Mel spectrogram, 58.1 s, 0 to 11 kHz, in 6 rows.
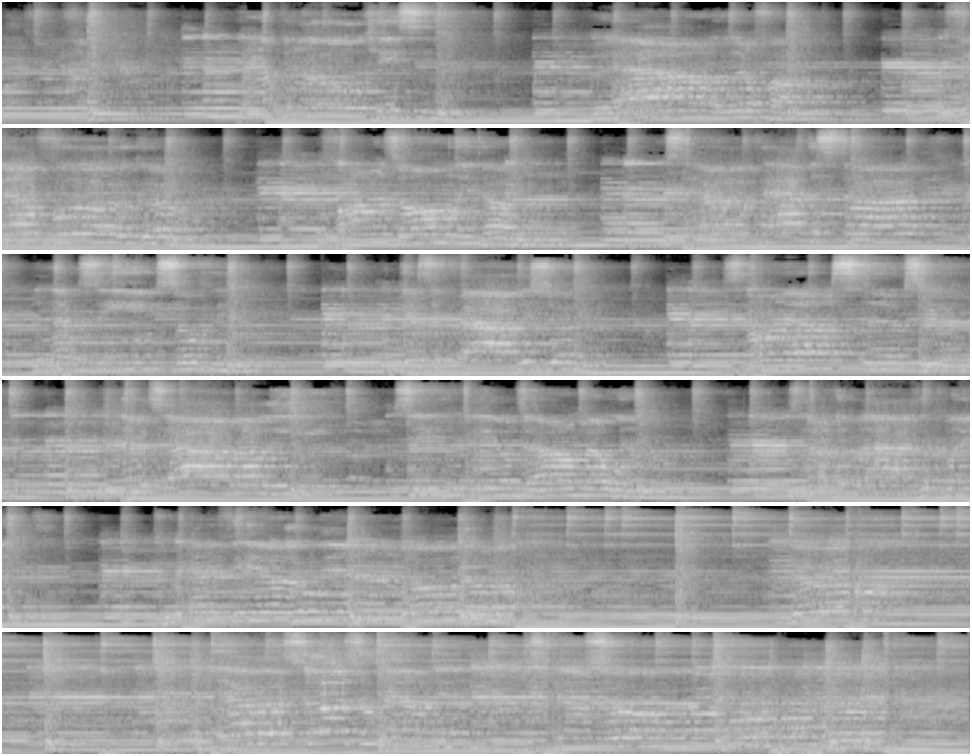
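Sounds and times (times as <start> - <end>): drum kit beat: 0.0 - 3.5, 42.2 - 58.0
electric guitars: 0.0 - 58.0
man singing: 0.0 - 58.0.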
